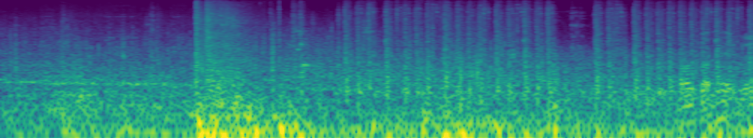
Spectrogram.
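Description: Artillery fires during a War Thunder battle. A heavy blast opens a loud, sustained barrage of booming shots and dense rapid gunfire that rumbles on without pause.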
